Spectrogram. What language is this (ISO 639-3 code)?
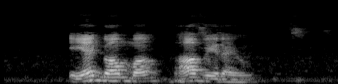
kxp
